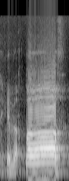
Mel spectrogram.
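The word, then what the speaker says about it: ق: জিহ্বার গোড়া, জিহ্বার গোড়া, এই জিহ্বার গোড়া, এই যে এটা জিহ্বা ধরেন, হ্যাঁ, এই জিহ্বার গোড়া উপরে তালুর সঙ্গে লাগায় কফ, কফ।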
